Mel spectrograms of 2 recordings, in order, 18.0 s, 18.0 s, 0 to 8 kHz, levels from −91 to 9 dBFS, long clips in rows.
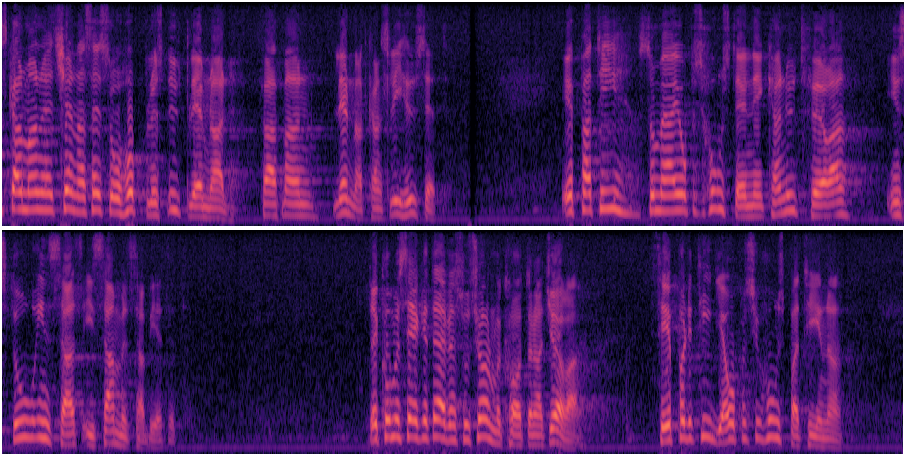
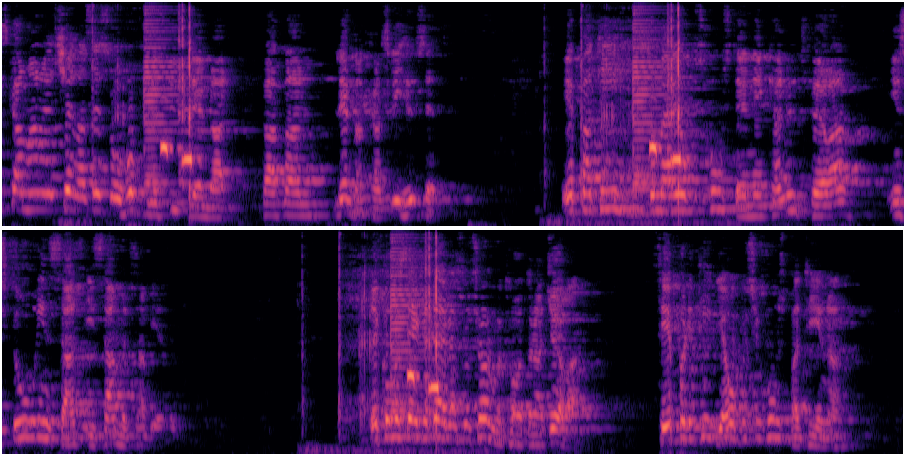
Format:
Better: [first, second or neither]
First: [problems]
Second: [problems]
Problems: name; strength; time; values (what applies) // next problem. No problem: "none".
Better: first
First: none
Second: noise reduction (classical method WPE with log-MMSE)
